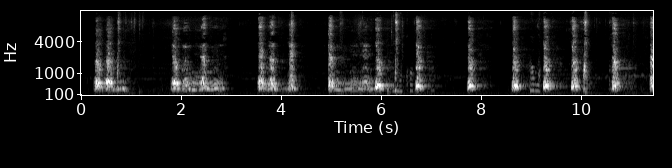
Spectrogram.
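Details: Yorkshire Terrier barking as a pet: a run of about seven sharp, fairly high barks over eleven seconds, some doubled, with short gaps between, plus a little low background hum.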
